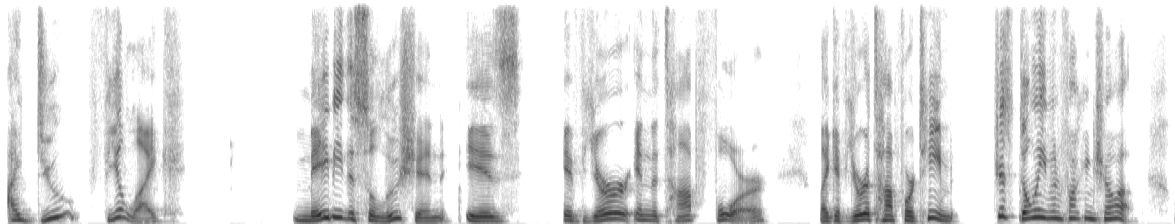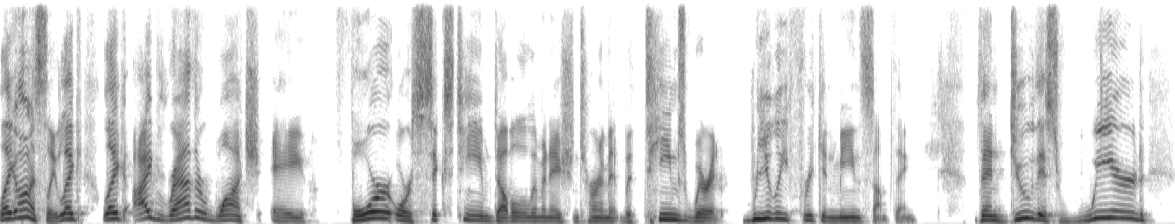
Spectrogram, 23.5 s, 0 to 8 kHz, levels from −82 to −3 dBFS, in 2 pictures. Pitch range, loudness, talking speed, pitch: 140-210 Hz, -27 LUFS, 140 wpm, 170 Hz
